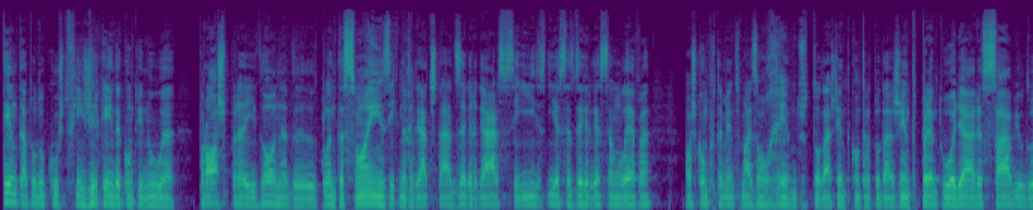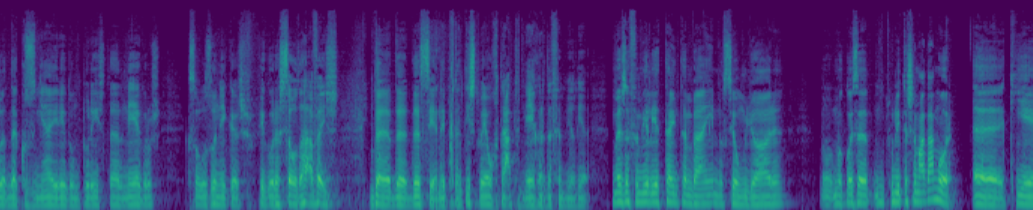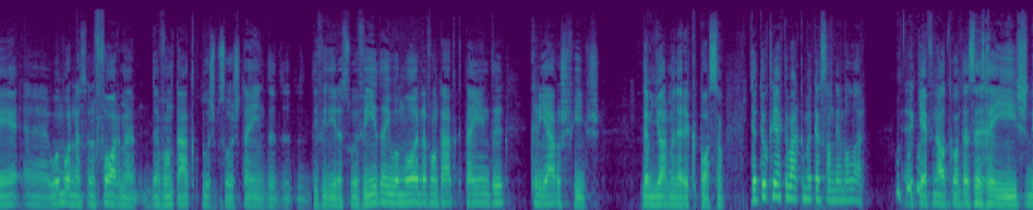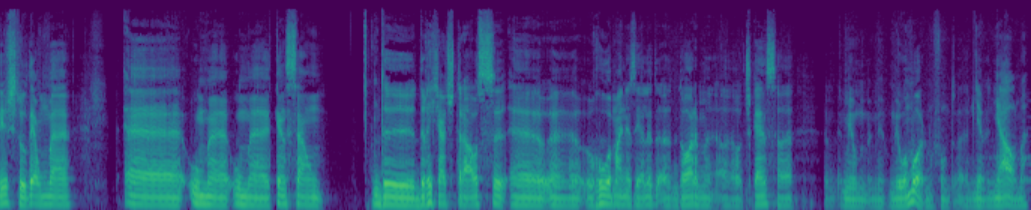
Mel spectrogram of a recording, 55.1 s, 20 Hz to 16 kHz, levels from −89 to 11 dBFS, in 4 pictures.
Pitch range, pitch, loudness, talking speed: 90-100 Hz, 95 Hz, -27 LUFS, 180 wpm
